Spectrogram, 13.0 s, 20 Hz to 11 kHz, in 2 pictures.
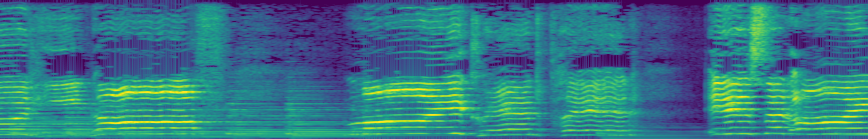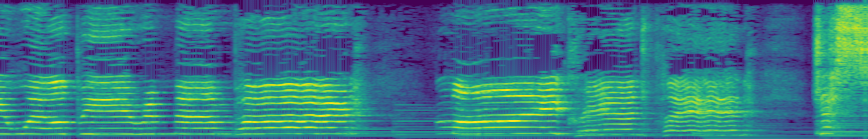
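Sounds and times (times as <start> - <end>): woman singing with vibrato: 0.0 - 1.8, 2.6 - 13.0
piano accompaniment: 0.0 - 13.0.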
